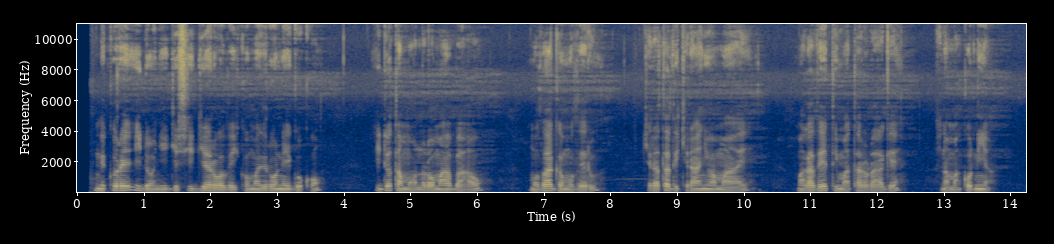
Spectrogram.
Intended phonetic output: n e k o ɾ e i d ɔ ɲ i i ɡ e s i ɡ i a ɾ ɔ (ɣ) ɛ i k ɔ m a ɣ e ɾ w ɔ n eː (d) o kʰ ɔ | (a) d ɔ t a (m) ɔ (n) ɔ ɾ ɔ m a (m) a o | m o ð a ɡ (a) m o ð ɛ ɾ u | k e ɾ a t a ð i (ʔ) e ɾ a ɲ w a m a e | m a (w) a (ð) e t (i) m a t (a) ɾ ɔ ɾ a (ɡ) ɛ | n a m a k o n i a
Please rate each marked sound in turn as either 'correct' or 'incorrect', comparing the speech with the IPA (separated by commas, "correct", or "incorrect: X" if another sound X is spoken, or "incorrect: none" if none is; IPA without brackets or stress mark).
incorrect: ð, incorrect: ɡ, incorrect: i, correct, correct, incorrect: b, correct, incorrect: k, incorrect: ɣ, correct, correct, correct, correct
